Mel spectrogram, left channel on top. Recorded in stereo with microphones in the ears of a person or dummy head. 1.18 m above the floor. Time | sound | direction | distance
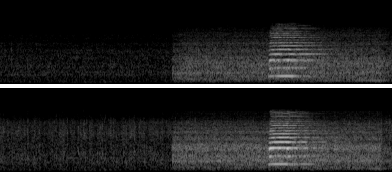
1.7 | a car horn | 50° right (ahead or behind) | 2.5 m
